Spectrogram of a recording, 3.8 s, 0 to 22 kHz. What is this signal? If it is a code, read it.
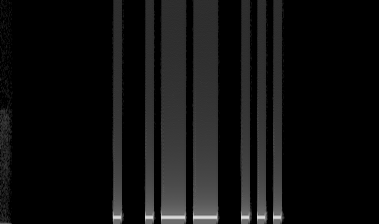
Morse code, heard as a keyed tone, about 15 wpm, 700 Hz. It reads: EWS
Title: USA Call Sign Postfixes - 3 Letters 15wpm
